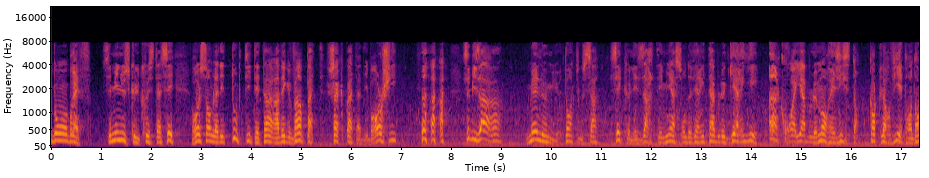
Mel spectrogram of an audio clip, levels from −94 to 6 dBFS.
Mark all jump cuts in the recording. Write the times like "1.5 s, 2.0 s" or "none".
none

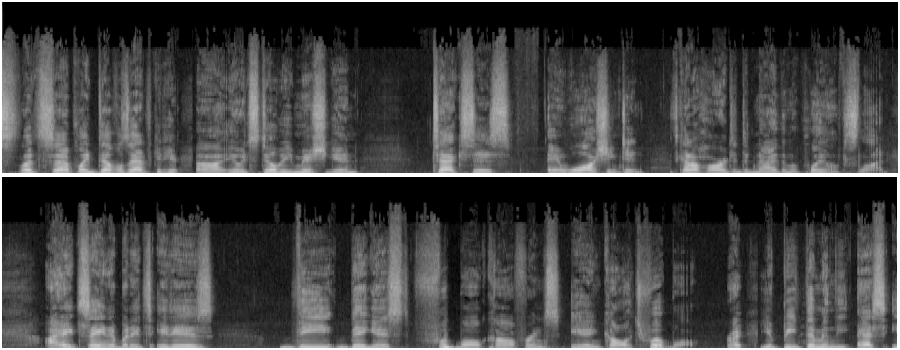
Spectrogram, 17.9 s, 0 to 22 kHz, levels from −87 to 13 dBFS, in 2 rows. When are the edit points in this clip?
1.9 s, 6.7 s, 16.5 s

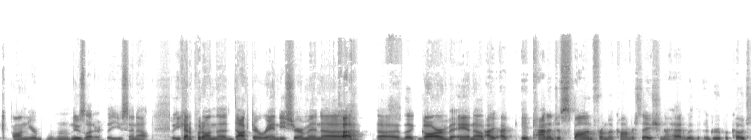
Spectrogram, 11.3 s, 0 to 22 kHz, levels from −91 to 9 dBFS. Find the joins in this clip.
7.3 s

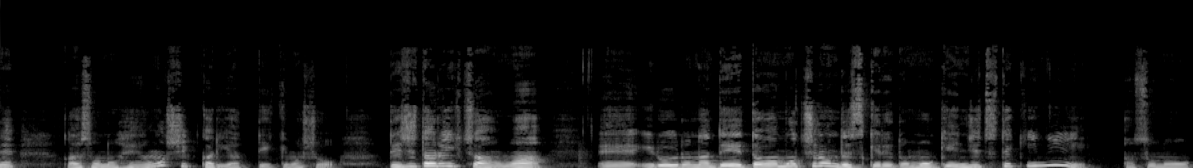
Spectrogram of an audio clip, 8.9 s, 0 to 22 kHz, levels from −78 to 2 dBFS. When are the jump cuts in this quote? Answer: none

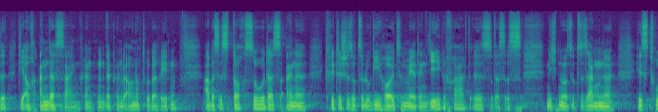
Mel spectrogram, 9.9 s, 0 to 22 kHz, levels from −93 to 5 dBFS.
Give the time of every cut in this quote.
1.6 s, 7.4 s

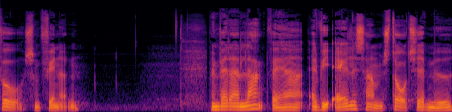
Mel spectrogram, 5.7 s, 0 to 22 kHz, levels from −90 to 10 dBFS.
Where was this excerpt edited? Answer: 2.6 s, 3.8 s

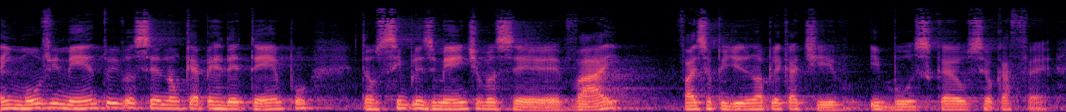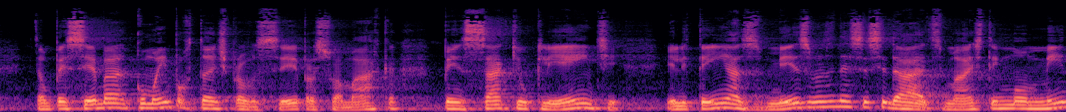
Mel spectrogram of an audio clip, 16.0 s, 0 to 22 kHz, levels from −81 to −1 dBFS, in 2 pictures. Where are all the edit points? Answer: none

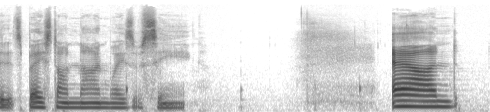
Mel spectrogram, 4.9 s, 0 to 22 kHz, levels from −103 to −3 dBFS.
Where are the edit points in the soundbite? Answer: none

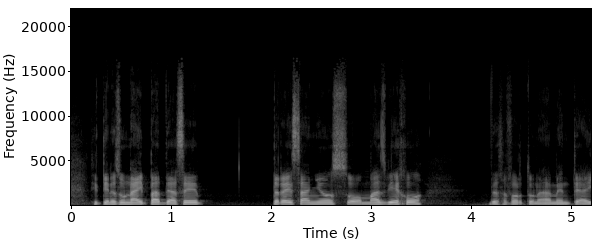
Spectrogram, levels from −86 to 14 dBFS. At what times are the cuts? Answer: none

